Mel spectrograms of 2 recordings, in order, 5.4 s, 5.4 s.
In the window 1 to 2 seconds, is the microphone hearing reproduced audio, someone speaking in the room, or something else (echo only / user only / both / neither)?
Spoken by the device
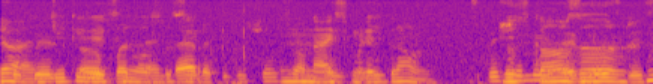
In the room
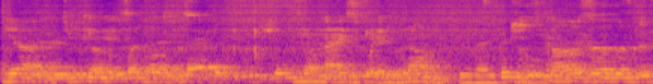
echo only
